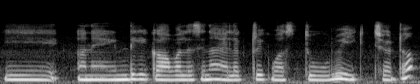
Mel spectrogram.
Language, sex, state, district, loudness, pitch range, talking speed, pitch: Telugu, female, Andhra Pradesh, Sri Satya Sai, -12 LUFS, 210-225 Hz, 85 wpm, 215 Hz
